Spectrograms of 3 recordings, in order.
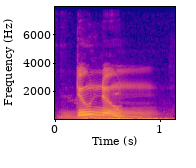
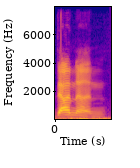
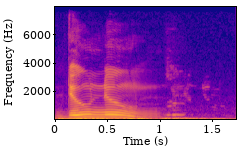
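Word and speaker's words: dunun: i would pronounce that du noon not dunnon like how it might look think of noon the word noon you know 12 p.m noon like when lunchtime and think due noon due noon so du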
